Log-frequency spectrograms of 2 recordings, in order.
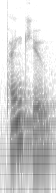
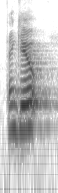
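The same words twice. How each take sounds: First: Much softer, lower, falling "Thank you"; a subdued, dutiful thank you; quiet thank you. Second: Louder, higher, cheerful "Thank you"; delighted thank you for a gift; bright thank you. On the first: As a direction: mumble the thanks flatly. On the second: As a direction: beam out your thanks. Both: Shown as a demonstration. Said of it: "there's a different emotion behind it".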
